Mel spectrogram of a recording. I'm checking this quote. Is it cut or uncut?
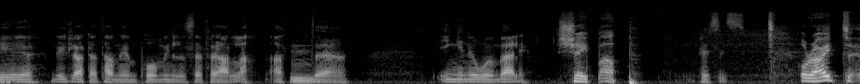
uncut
